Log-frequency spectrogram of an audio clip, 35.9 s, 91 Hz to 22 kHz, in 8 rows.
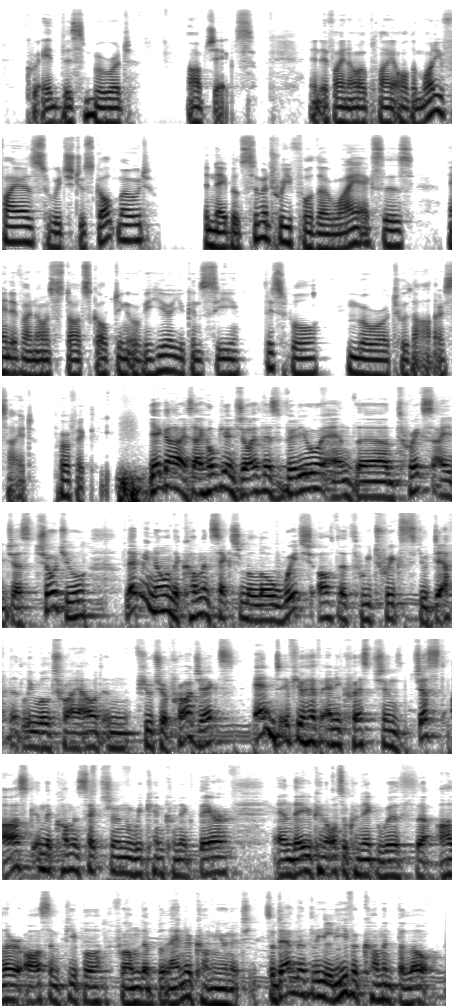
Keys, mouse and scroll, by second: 0.0-0.4 typing, 0.9 middle click, 1.4 Tab, 3.9 double click, 4.4-4.7 scroll up 1, 4.7 Tab, 5.2 shift+middle click, 6.8 middle click, 7.4-8.2 scroll up 1, 8.2 middle click, 8.2 ctrl+middle click, 8.9-10.3 scroll up 1, 11.6 scroll down 1, 13.4 Tab, 14.4 scroll down 1.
